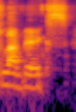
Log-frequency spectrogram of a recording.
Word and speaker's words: Lavix: even pronounce it correctly i say yeah it's it's lavix um i'm glad how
